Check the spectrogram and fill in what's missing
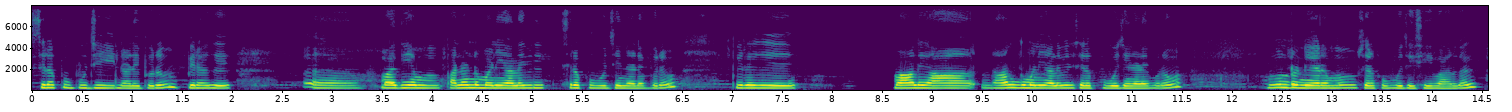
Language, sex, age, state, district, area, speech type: Tamil, female, 18-30, Tamil Nadu, Sivaganga, rural, spontaneous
